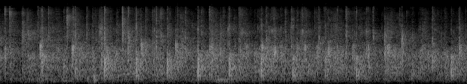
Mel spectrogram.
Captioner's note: applause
